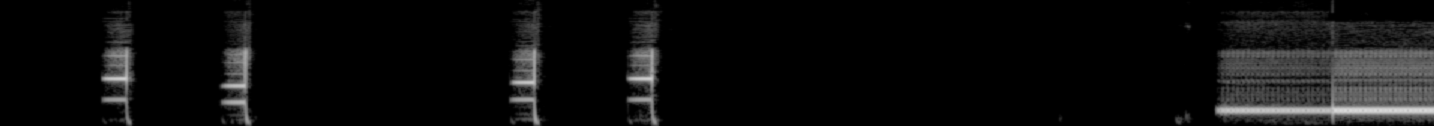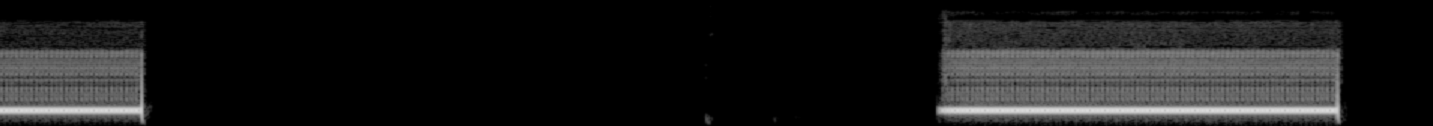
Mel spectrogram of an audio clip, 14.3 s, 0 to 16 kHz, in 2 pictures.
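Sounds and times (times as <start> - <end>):
phone ring-back tones: 6.1 - 7.9, 11.9 - 13.9.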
